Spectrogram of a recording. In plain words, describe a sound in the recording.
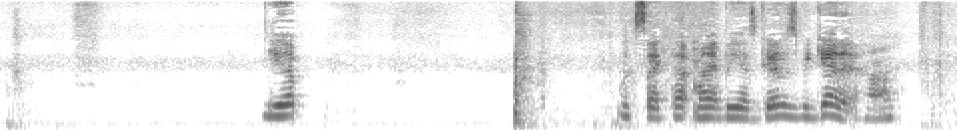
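A block of soap knocks down onto a hard surface.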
